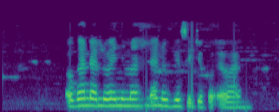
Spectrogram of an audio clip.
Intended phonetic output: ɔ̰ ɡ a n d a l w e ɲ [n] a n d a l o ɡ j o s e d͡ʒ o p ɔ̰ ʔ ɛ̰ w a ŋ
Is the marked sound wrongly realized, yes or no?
yes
